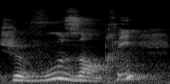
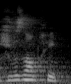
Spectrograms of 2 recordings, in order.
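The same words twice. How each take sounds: First: It is said slowly with every syllable articulated. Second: It is said quickly with the syllables run together. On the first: "a gente não articula tanto assim no cotidiano" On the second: "eles podem falar isso mais rápido"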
